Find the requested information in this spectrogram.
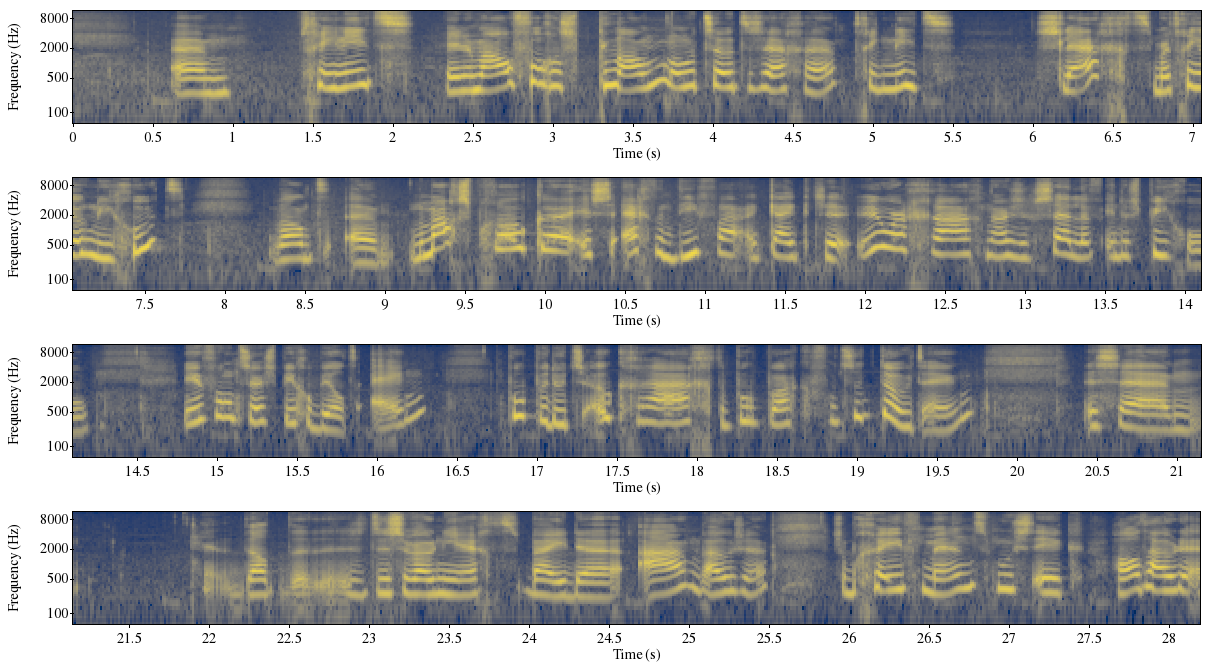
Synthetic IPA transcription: ʔə | ətχɪŋnit | ɦejləmaːlˠv̥ɔlˠχənsplɑnɔmətsowtəzɛχəətχɪŋnit | slɛχtmaːɹətχɪŋowknitχut | ʋɑntənɔɹmaːlˠχə̥sprowkəɪsəʔɛχtəndifaʔɛ̰nkɛjktsəɦɪːlˠɛɹχːraːχnaːɹzɪχsɛləfɪndəspiχəlˠ | ɛnjəvontsəəspiχəlˠbɪːlˠtʔɛŋ | pupədutsəʔo̰wkχraːχd̥əpup̚bɑkfontsədowtɛŋ | dəsə | dɑtdsəʋɛwniɛχtbɛjdəʔaːʋawzədsɔpəχejvəmɛntmustɪk | ɦɑltɦɑwdə

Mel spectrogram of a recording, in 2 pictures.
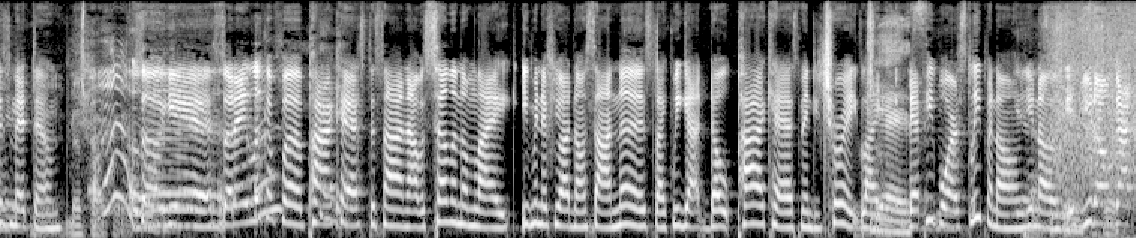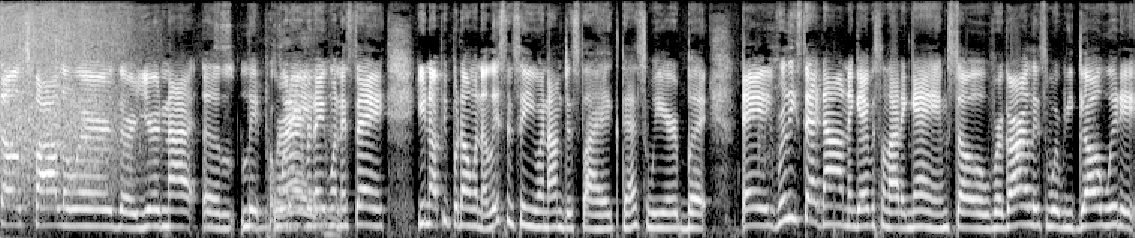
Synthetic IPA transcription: ʌsmɛt̪̚ðɨ̃m̰ | soʊjæsoʊðeɪlʊkɪ̃ŋfə˞əpʰɑd̚kʰæstʰɨsãɪ̃nɨ̃naɪwʌz̥tʰɛlˠɪ̃ŋðə̃mlaɪkivɨ̃nɨfjɨədõʊ̃nsãɪ̃nʌslaɪkwiɡɑt̚d̥õʊt̚pʰɑd̚kʰæstɨ̃ndɨtʰɹ̥ɔɪʔlaɪðɨt̚pʰipl̩ˠə˞slipɪ̃ŋə̃njɨnoʊɪfjɨɾõʊ̃nɡɑt̪̚ðoʊz̥fɑlˠoʊə˞zə˞jə˞nəɾəlɪt̚pʰwʌɾɛvə˞ðeɪwɑnɨseɪjɨnoʊpʰipl̩ˠdõʊ̃nwɑ̃nəlɪsɨ̃n̩tʰɨjɨə̃nãɪ̃md͡ʒʌst̚ˡlaɪk̚ðætswɪɹd̚bʌt̪̚ðeɪɹɪlˠisæt̚d̥ãʊ̃nɨ̃nɡeɪvʌsəlɑɾɨɡẽɪ̃mz̥soʊɹɨɡɑɹdˡlɨswə˞wiɡoʊwɪðɪt̚

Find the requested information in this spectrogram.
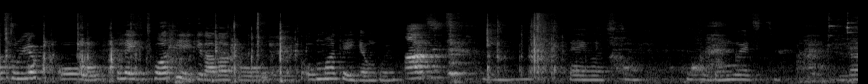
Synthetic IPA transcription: toʎːʌk̚k͈okɯnde̞id͡ʑe̞t͡ɕoatʰejeɡinanaɡoːmːatʰeɡiɦaŋɡojoa | ɯne̞iɡʌt͡ɕi̥t͡ɕ͈a | kesʰunʌmuɦet͡ɕi̥t͡ɕ͈aj

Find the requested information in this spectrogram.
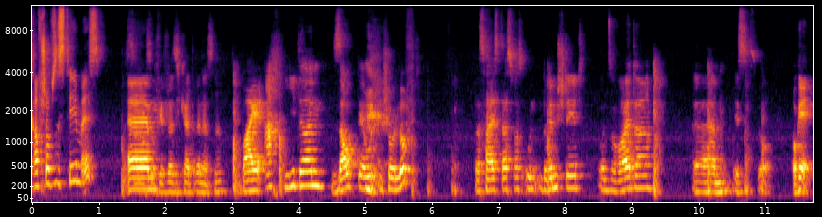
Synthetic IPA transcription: kʁ̥aftʃtɔfz̥ʏstʰeːmɪst | ʔɛːmfiːlflœs̬ɪçkʰaɪt̚d̥ʁɪnɪstnəb̥aɪʔaχtliːtɐnzaʊk̚td̥eːɐʔʊntn̩ʃoːnlʊft | d̥ashaɪst̚d̥asv̥asʔʊntn̩dʁɪnʃteːt | ʔʊntz̥oːvaɪtɐ | ʔɛmʔɪstz̥o̰ː | ʔokʰeː

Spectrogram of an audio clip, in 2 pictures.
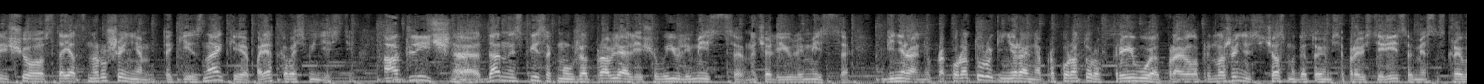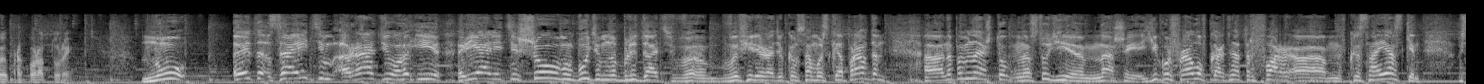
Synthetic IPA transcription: jɪɕːost̪ɐjat̪snəɾʊʂɛnʲɪjəmt̪ɐkʲijəznakʲɪpɐɾʲat̪̚kəvɐsʲmʲidʲɪsʲɪ̥tʲɪ | ɐt̪lʲit͡ɕnd̪anːɨjspʲisəkmɨʊʐɛɐt̪̚pɾɐvlʲælʲɪjɪɕːovɨjulʲɪmʲesʲɪ̥t̪səvnɐt͡ɕælʲɪɪjulʲəmʲesʲɪ̥t̪sə | ɡʲɪnʲɪɾalʲnʊjʊpɾəkʊɾɐt̪uɾʊɡʲɪnʲɪɾalʲnəjəpɾəkʊɾɐt̪uɾəfkɾəjɪvujʊɐt̪̚pɾavʲɪlˠəpɾʲɪd̪lˠɐʐɛnʲɪjəsʲɪ̥t͡ɕasmɨɡɐt̪o̞vʲɪmsʲəpɾəvʲɪsʲtʲiɾʲej̪sɐvmʲe̞snəskɾəjɪvo̞jpɾəkʊɾɐt̪uɾə̰j | nu | ɛt̪əzɐɛtʲɪmradʲɪoiɾʲɪalʲɪtʲɪʂoʊmɨbudʲɪmnəblʲʊd̪atʲvvɨfʲiɾʲɪradʲɪokəmsɐmo̞lʲskəjəpɾavd̪ə | nəpəmʲɪnajʊʂt̪o̞fst̪udʲɪːnaʂɨjjɪɡo̞rfɾɐlˠo̞fkəɐrdʲɪnat̪ərfarfkɾəsnɐjarskʲɪ | f

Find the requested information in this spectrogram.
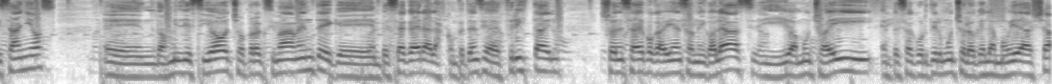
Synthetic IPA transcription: jsaɲo̞s | end̪o̞zmild̪je̞sio̞t͡ʃopɾo̞ksimaðamẽ̞nt̪e̞keːmpe̞seakaeɾalasko̞mpe̞t̪e̞ns̬jaðefɾist̪ajl | ʒ̥o̞ene̞saepo̞kaβiaens̬anːiko̞lasiiβamut͡ʃoaiempe̞seakuɾt̪̬iɾmut͡ʃo̞lokeslamo̞β̞iðaːʃa

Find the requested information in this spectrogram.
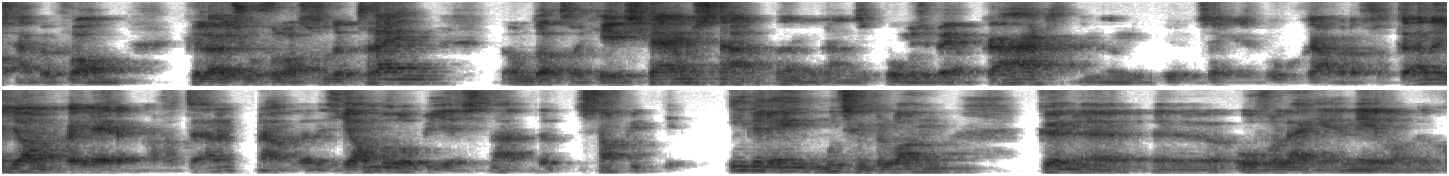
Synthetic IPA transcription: tɦɛbəvɑnɣəlœɥtsowvərlɑstfɑndətrɛjnɔ̰mdɑtərɣeːnsxɛrməsta̰ːtɛndɔnxaːnzəkoːmənzəbɛjɛ̰lˠkaːrɛndɑnʋɪlˠəəzɛɣənzəʋəɦuɣaːnʋədɑtfərtɛlˠənjɑməkanjɛjdɑt̚maːvərtɛlənnawdɑnɪsjɑndəlobiɪstnawdsnɑp | idəreːnmutsənbəlɑŋkɵnə̰owvərlɛɣənɪ̰nːeːdəlˠɑ̰ntə

